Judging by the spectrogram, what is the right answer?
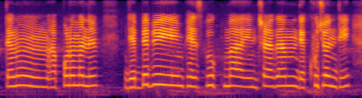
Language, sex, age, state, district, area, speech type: Odia, female, 18-30, Odisha, Balasore, rural, spontaneous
